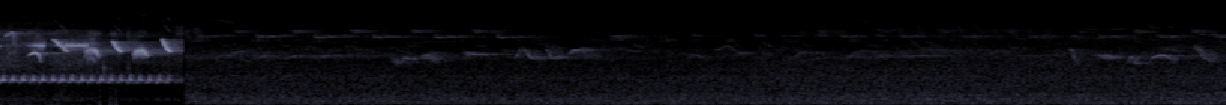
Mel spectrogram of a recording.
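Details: Indian grey hornbill, one of a pair seen from a window, gives a loud shrill squealing burst lasting over a second, then falls quiet while faint high chirps of small birds continue.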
